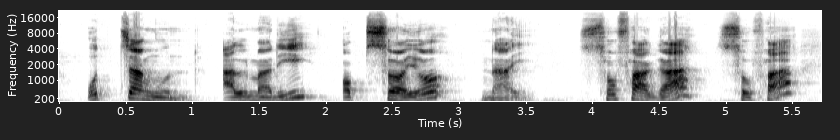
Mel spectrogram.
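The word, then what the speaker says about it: 옷장: এরপরে থারা বলতেছে ওচ্চাংদো, এখানে ওচ্চাং উচ্চারণ হবে, জিউত চয়ের মতন উচ্চারণ হবে।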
